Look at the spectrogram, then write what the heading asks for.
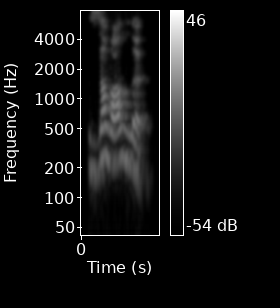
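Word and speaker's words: زواللی: Zavallı. Bakın buradaki vav V harfiyle okunuyor.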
